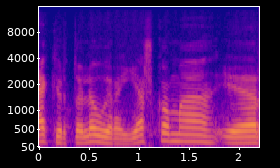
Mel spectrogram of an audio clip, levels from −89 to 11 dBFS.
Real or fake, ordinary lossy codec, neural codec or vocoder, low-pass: real; Opus, 64 kbps; none; 14.4 kHz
